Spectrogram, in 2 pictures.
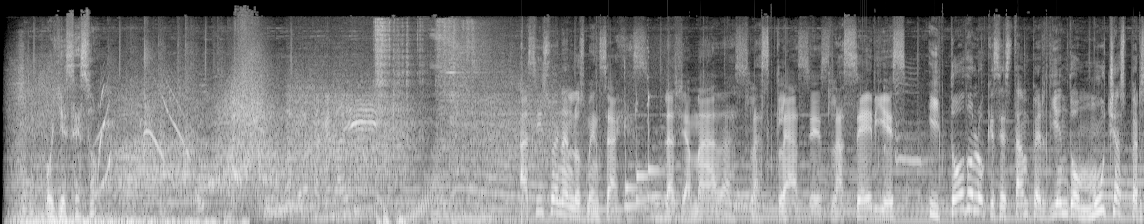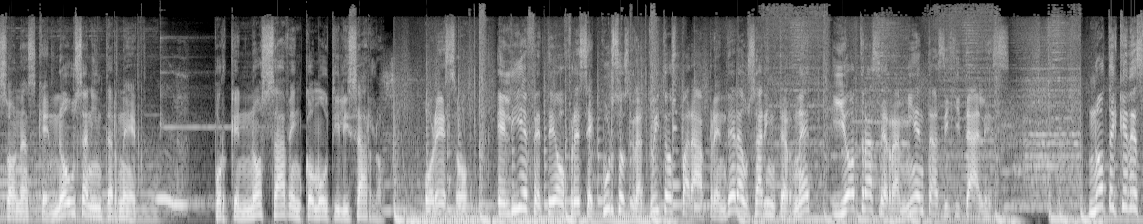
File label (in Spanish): spot radio silencio; ift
